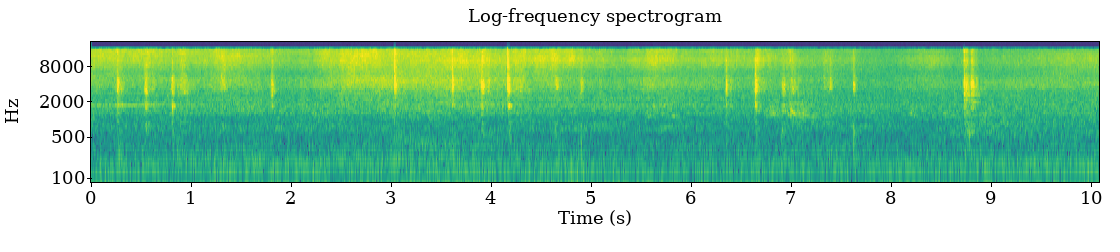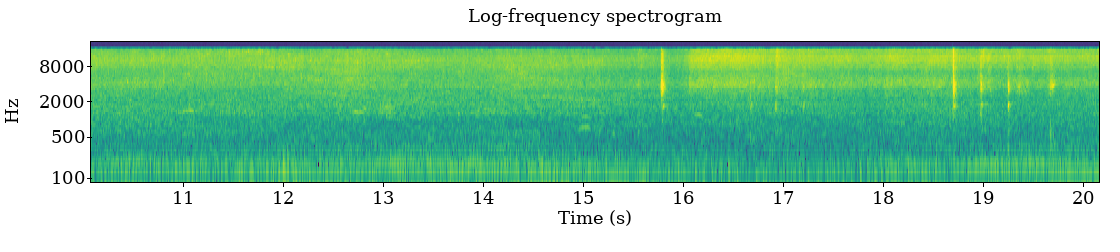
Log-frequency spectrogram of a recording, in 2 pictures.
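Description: A metal spatula clinks and scrapes against a wok.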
